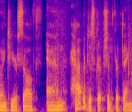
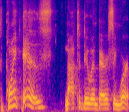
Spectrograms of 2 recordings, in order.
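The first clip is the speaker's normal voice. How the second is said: loud, high, full-force yell; 6 semitones higher than usual. Recounting a man who spun around and yelled at the speaker, retelling a loud yell. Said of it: "in a very kind of loud voice yelled at me".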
